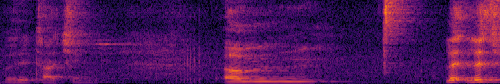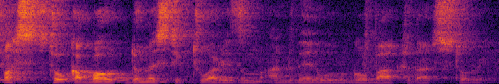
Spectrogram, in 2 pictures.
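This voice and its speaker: A male podcast host with a somewhat low voice guides the conversation, prompting his guest gently and murmuring agreement as he listens. The room echoes noticeably, with a faint hum behind him. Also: measured pace. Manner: encouraging, frequent backchannel "mm", gentle prompting. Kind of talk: interview hosting.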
